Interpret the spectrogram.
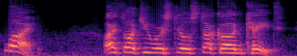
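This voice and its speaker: A man's voice: very high voice, unhurried, muffled recording, pitched above the performer's own voice. A man voicing a jolly, cheeky young mine worker in his twenties, joking and cheerful, in an audiobook.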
